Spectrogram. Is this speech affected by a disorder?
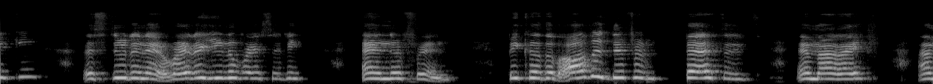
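Yes: cerebral palsy; fully reliant on care workers.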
